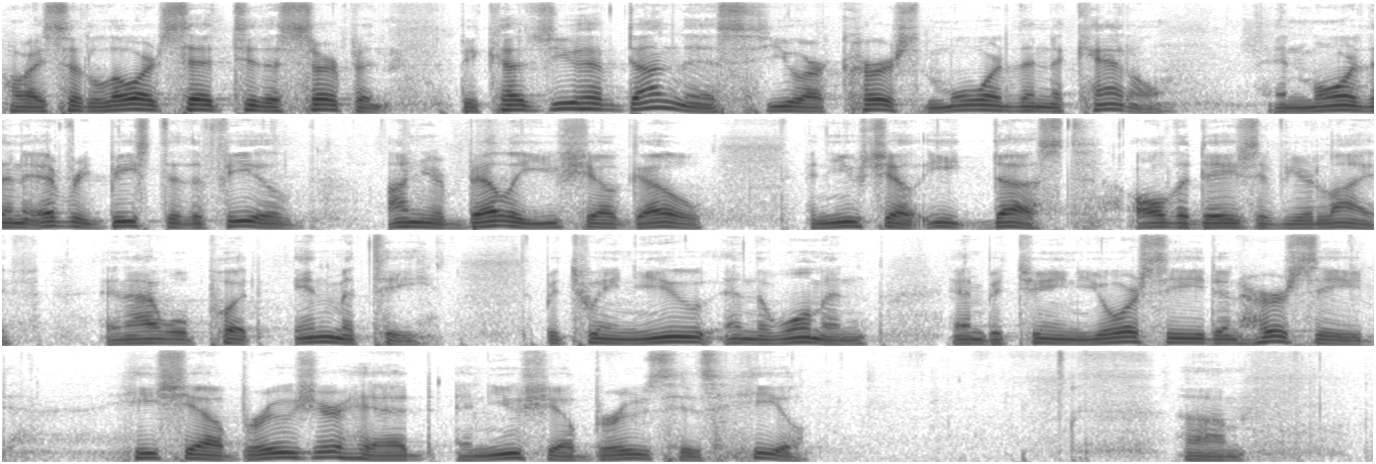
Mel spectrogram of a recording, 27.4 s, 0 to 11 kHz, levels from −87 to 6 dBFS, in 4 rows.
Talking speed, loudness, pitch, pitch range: 165 wpm, -23 LUFS, 110 Hz, 100-130 Hz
